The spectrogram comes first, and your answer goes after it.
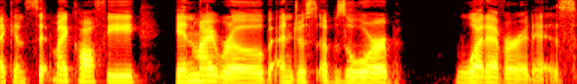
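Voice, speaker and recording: A woman with an unremarkable speaking voice talks at a medium pitch with ordinary pitch variation, captured dry and close with no echo on a very clean recording with a silent background. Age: 30s. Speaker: writer and podcast host. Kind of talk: scripted narration.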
